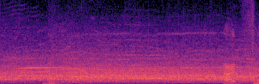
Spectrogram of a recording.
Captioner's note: crowd cheering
